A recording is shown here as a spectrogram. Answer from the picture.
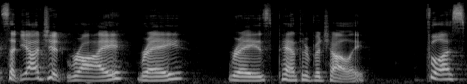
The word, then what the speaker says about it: Ray: Satyajit Ray's Rai? Ray? Satyajit Rai? – Are we going pure Bengali pronunciations? If so, then it's Rai. – But Jamie shamed me into calling him Ray months ago, so who knows? – I'm often wrong, but never in doubt.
